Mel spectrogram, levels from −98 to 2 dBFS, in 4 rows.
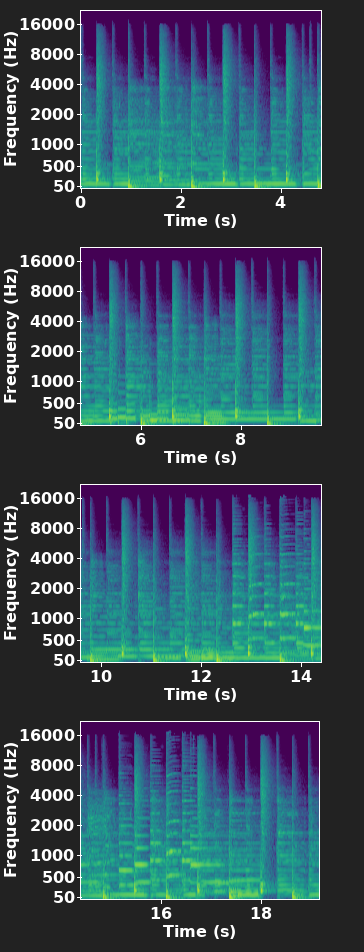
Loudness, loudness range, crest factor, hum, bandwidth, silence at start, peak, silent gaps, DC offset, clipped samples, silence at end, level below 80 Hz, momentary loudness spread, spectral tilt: -23 LUFS; 3 LU; 18 dB; none; 16 kHz; 0 s; -4 dBFS; none; under 0.1%; under 0.1%; 0 s; -28 dBFS; 9 LU; -6 dB/octave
